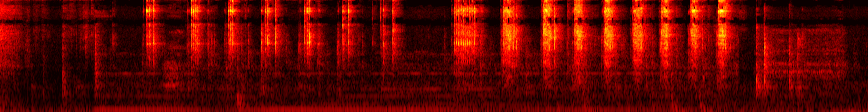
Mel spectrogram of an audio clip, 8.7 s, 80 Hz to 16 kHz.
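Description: A hand ratchet clicks steadily as it turns a bolt on a new tensioner and pulley on a 1998 Corvette C5 engine. The close, sharp pawl clicks come in quick runs with brief pauses, with no voices.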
